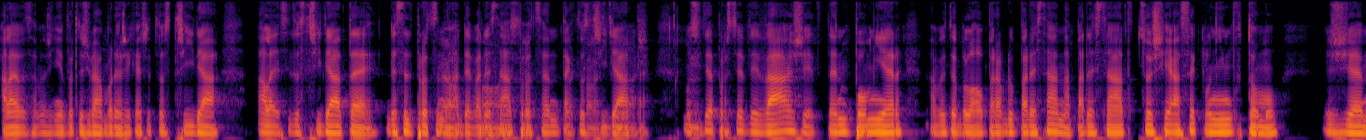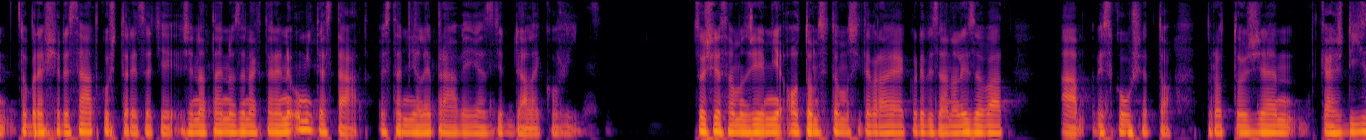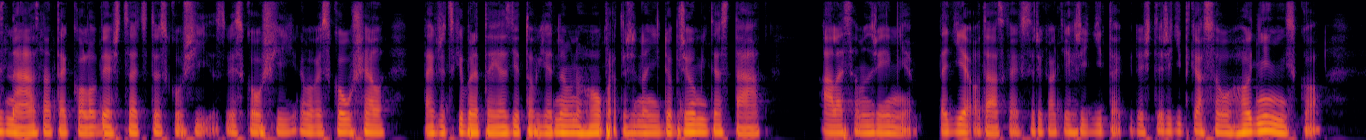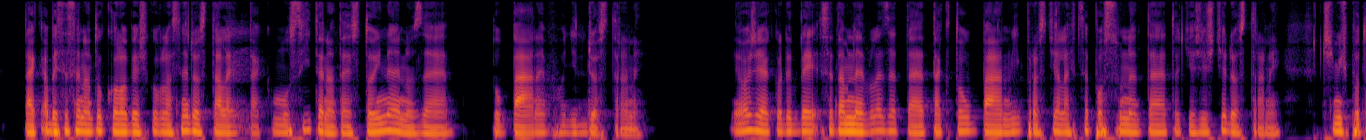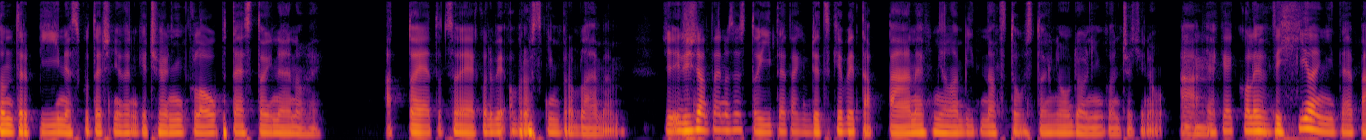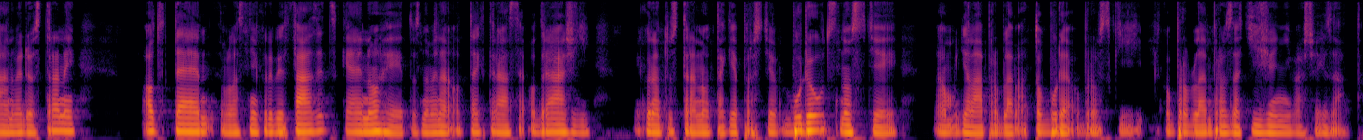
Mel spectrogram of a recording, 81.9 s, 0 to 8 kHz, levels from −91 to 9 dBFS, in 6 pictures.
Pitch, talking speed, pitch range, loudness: 105 Hz, 170 wpm, 100-110 Hz, -26 LUFS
